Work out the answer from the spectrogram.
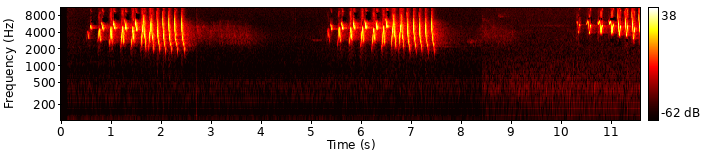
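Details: Subalpine warbler (Sylvia cantillans) singing: high, scratchy, rapidly chattering phrases of about two seconds, repeated roughly every four to five seconds, with silence between bursts.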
